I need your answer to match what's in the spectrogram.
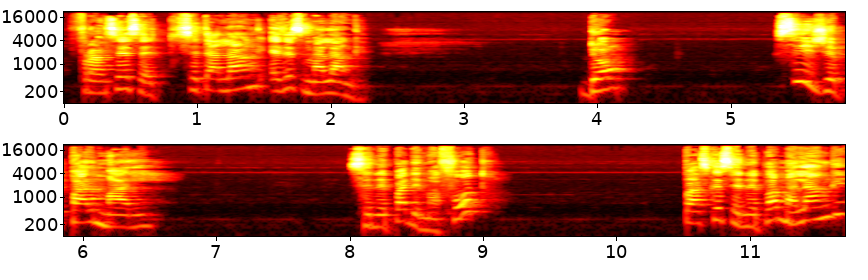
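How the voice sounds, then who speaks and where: An African woman vlogs straight to the camera in a fairly high, slightly bright voice. Her monologue is punctuated by emphatic rhetorical questions aimed at the viewer.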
